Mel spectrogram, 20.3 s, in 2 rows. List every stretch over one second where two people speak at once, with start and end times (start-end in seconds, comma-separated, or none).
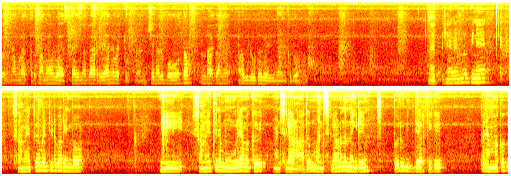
none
